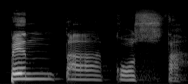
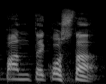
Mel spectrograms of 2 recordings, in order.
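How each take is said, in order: First: The word begins with the syllable 'pen'. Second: The word begins with the syllable 'pan'. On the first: This is the proper form. The speaker calls it right. "tapi yang sebenarnya adalah" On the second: This is how some people say it. The speaker calls it wrong. "Ada yang bilang"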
